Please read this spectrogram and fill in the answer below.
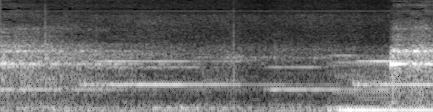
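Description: Yamaha electronic keyboard accompaniment playing a soft instrumental passage of held high notes between sung phrases. Deeper sustained notes come in near the end.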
